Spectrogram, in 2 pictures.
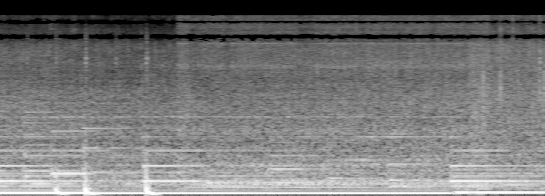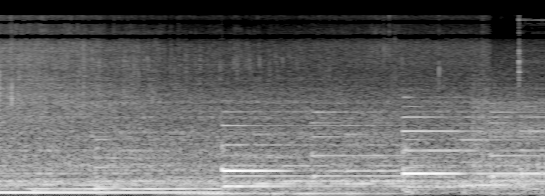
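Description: Chicken thighs sizzling in a frying pan of onions and oil, a steady crackle, with a few knocks in the first two seconds.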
